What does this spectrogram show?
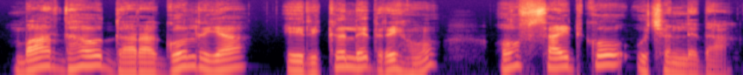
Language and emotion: Santali, neutral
